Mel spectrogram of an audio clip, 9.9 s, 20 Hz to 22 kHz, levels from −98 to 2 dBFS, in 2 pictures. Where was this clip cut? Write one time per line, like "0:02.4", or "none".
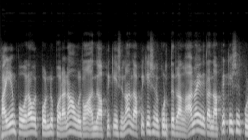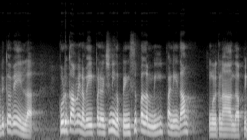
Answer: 0:01.6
